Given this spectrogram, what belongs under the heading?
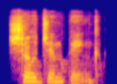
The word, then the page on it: showjumping: Indian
